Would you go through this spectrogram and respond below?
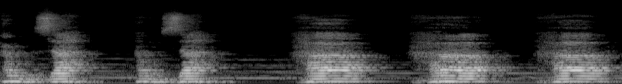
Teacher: हरफ के गले के उस हिस्से से निकल रहे हैं जो सीने की जानिब है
